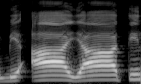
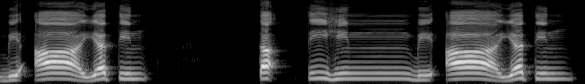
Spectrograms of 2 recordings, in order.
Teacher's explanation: مقدار کھینچیں گے کیونکہ اس کے اوپر کھڑی حرکات ہیں، اور یا اس پر حرکت ہے تو اس کو ہم کھینچیں گے نہیں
